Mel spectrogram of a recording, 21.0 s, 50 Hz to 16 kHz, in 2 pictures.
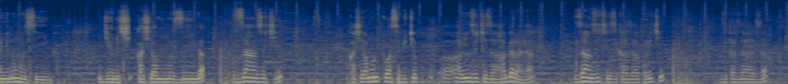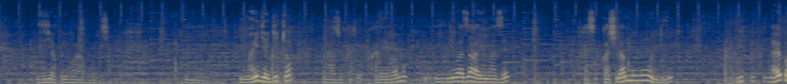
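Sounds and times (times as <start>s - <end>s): bees buzzing past: 0.0s - 21.0s
steady bee hum: 0.0s - 21.0s.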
